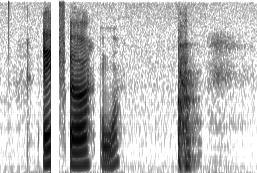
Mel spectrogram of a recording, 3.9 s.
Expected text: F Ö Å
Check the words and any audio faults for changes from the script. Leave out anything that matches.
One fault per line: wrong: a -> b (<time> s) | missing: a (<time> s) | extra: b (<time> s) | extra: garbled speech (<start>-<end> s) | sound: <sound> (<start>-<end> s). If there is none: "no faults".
sound: dropout (0.8-0.9 s)
sound: cough (2.7-3.0 s)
